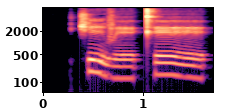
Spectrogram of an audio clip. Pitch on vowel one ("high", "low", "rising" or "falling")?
falling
